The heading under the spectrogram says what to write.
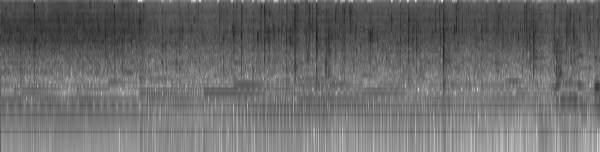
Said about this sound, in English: Just put the pork belly back in the pan with some oil.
